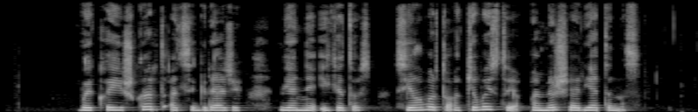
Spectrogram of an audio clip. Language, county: Lithuanian, Kaunas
